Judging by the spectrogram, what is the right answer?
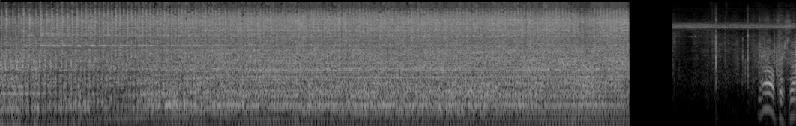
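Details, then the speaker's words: Earthquake chipper/shredder after sharpening the blades: steady engine drone under a dense rattling chew, holding speed without bogging; cutting cleanly on light branches, less well on rock-hard ones. "you can see it grinding stuff up pretty good sharpening those blades seem to help a little bit"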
